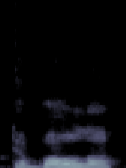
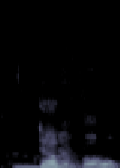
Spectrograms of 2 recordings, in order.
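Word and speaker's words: Daboll: gave the job to Brian Dabola, Dabble. Dabble, The, how you say it? Dabble. I think just dabble.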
